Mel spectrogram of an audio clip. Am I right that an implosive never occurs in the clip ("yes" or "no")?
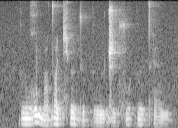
yes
